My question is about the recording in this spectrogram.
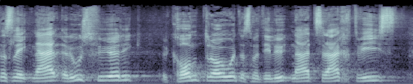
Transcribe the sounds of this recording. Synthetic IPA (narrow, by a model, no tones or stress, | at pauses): d̥ɑslik̚tnæːɾəɾuːsfyəɾɪɡ̥əɾkʰχɔntɾɔwəd̥ɑsməd̥ilytnæːɾt͡sɾæχtʋiːst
